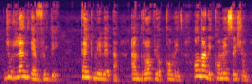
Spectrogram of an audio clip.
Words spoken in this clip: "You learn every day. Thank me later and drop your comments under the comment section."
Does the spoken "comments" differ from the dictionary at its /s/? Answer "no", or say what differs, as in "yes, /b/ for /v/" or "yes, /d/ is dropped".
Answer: yes, /s/ is dropped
